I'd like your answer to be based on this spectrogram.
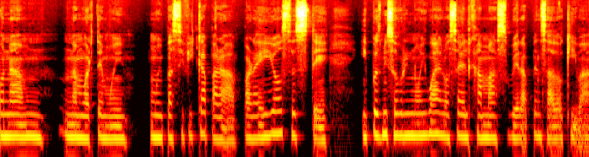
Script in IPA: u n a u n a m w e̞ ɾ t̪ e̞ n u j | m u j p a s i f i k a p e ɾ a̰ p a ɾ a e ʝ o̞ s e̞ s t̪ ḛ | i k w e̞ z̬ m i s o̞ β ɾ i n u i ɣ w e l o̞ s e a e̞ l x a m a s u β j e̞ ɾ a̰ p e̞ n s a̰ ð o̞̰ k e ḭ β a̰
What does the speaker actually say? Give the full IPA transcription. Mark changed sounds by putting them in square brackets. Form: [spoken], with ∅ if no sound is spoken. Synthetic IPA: u n a u n a m w e̞ ɾ t̪ e̞ [m] u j | m u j p a s i f i k a p [a] ɾ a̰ p a ɾ a e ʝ o̞ s e̞ s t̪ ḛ | i [p] w e̞ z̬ m i s o̞ β ɾ i n [o] i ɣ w [a] l o̞ s e a e̞ l x a m a s u β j e̞ ɾ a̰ p e̞ n s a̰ ð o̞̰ k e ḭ β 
